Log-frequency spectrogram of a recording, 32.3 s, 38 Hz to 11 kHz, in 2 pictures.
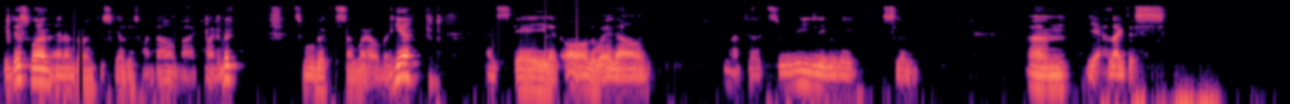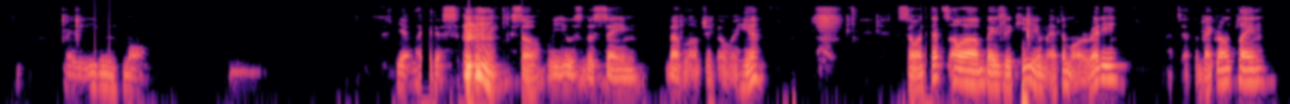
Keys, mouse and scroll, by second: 0.3 s, 2.7 click, 2.8 g, 4.9 click, 5.6 s, 11.2 click, 12.2 click, 17.2 s, 21.2 click, 22.4 right click, 24.4 click, 28.0-28.4 scroll down 3, 28.4-29.0 scroll up 1, 29.0-29.6 scroll up 1, 29.0 shift+a, 30.8 scroll down 3, 31.4 s, 32.1 right click.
